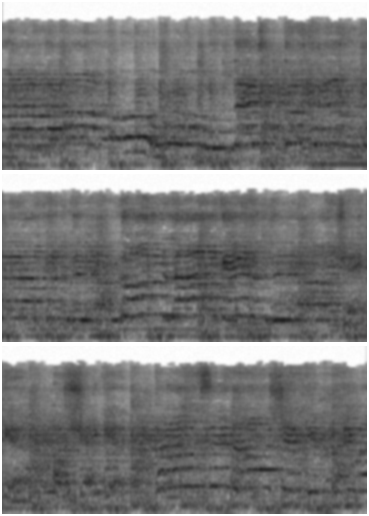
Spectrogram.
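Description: K-pop dance song with female vocals, loud and continuous.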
